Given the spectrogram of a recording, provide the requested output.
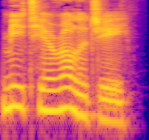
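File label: "meteorology", English, British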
